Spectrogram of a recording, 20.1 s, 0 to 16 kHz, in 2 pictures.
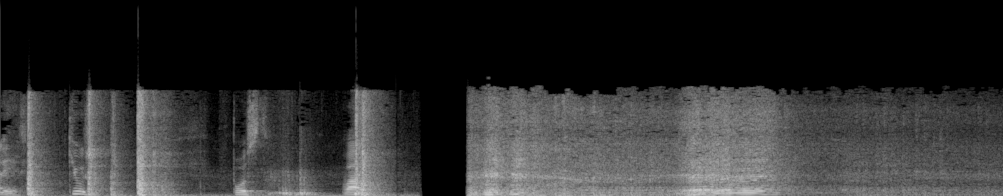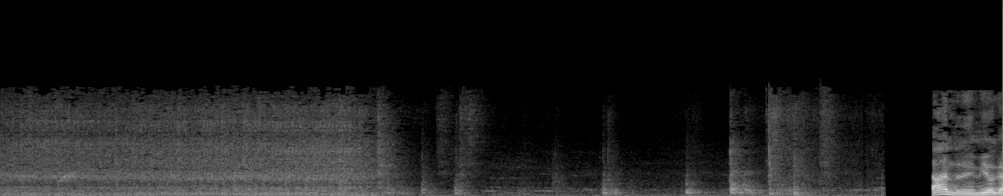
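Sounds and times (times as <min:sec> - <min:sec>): scooter engine revving and idling: 0:04.7 - 0:13.8.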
